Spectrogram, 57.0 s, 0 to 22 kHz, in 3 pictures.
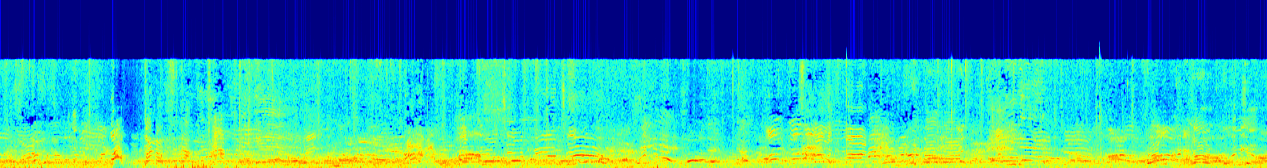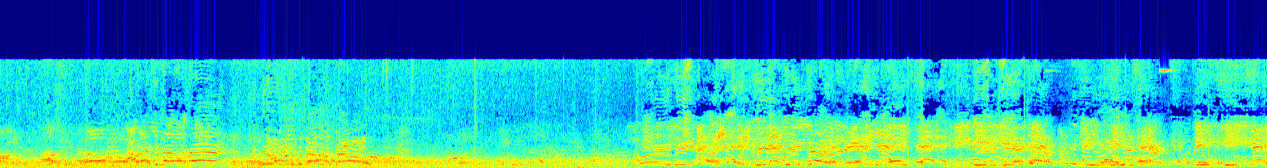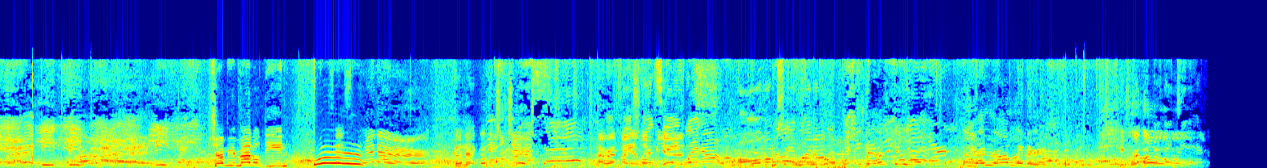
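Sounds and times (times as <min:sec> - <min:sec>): children shouting and chattering: 0:00.0 - 0:56.2.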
